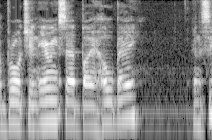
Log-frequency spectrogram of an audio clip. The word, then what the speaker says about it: Hobé: Here's a brooch and earring set by Hobé, And see, it's got a little willy at the end of the E there. That's what makes it Hobé, not Hobie.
